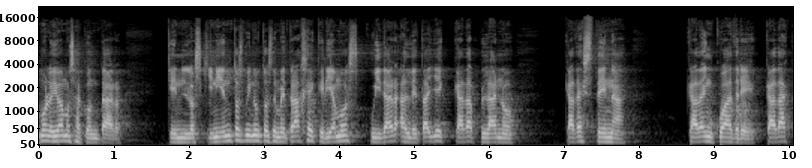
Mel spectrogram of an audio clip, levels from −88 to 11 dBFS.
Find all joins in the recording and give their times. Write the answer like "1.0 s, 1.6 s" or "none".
none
